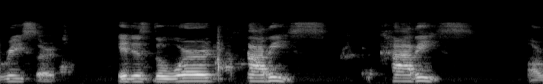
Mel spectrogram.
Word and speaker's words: charis: The Greek word in the New Testament translated as grace is the word charis. Charis. All right? It is phonetically related to the English word caress.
